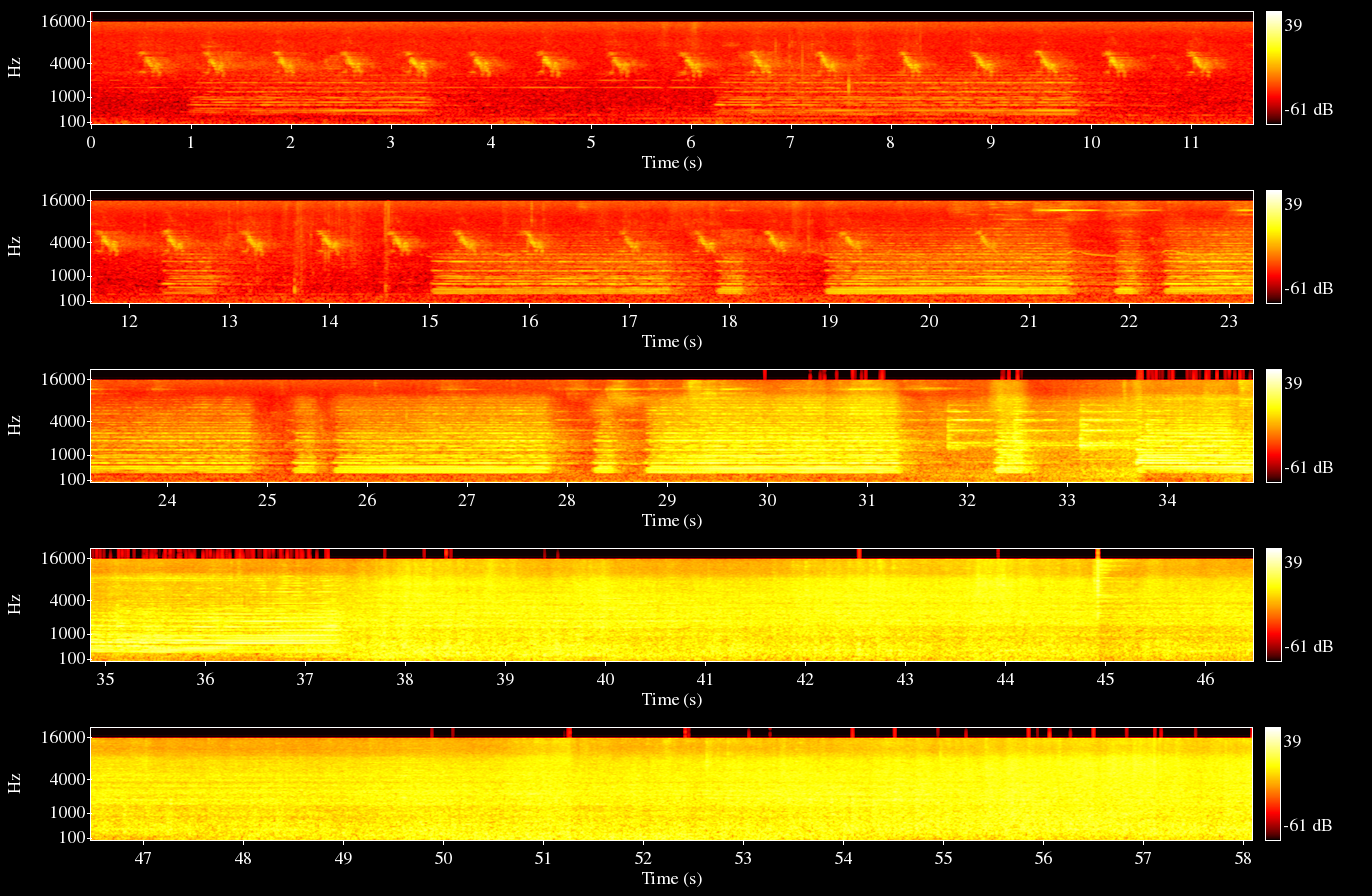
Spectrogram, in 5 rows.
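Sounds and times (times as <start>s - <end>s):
locomotive air horn blasts: 1.0s - 3.6s, 6.2s - 10.3s, 12.3s - 13.2s, 15.0s - 31.6s, 32.2s - 32.9s, 33.7s - 37.6s
train wheels clacking over rail joints: 36.8s - 58.0s.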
